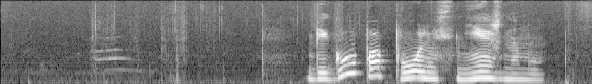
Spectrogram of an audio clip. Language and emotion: Russian, positive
